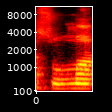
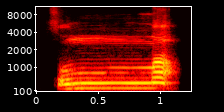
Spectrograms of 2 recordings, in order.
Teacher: دو حرکت تک لمبا کیا, غنہ کیا, ناک میں آواز لے کے, اور اس کے بعد زبر ہلکی سی ادا کرنی. زبر کو لمبا نہیں کرنا.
